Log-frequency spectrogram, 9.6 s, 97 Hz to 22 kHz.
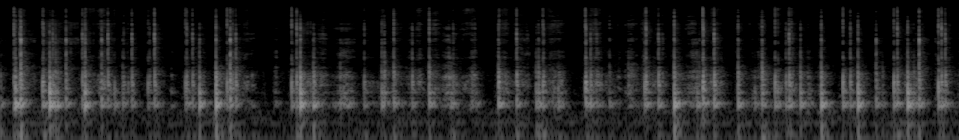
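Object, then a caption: Metal fittings on a wooden barrel chest. Fingers tap on the metal fittings of a barrel chest in a quick, uneven series of light, dry clicks. Each tap has a faint ring around 400 Hz that dies away almost at once, with brief pauses between bursts.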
